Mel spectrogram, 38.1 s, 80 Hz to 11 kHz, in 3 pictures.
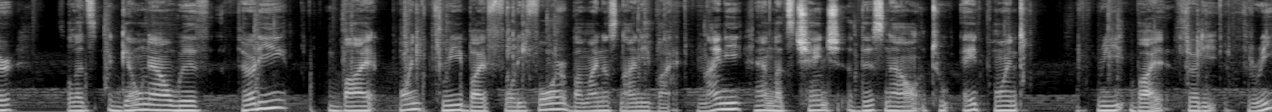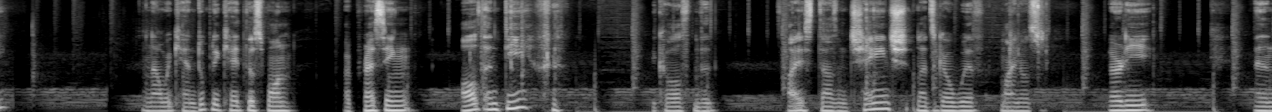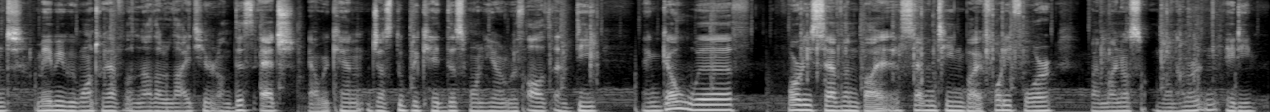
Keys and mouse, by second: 2.3-5.2 drag, 5.2 KP_4, 9.5-12.2 drag, 11.9 KP_3, 14.2 click, 14.7 click, 17.8 alt+d, 20.1-23.2 drag, 25.8-29.4 middle drag, 29.4 click, 30.9 alt+d, 32.2-35.4 drag, 35.4 KP_4.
